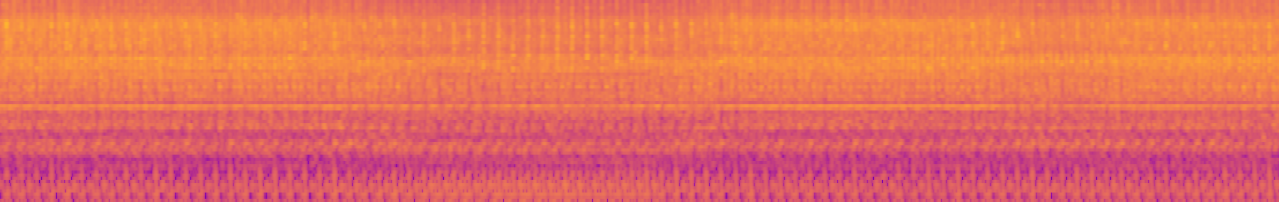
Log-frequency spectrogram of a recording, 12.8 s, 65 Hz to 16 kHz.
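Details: T-40AM tractor diesel idling after a month standing in about -14°C cold, decompressor used at start; sharp regular knock about 200 per minute over the idle, a hard internal engine knock; owners plan to pull all cylinder heads to check inside.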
